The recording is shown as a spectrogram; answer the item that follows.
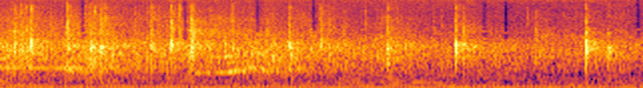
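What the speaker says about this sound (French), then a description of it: "Célébrez Jésus avec une offrande d'acclamation." A church congregation at a testimony service applauds together, a soft, steady patter of many hands with a few sharper claps standing out, sounding somewhat distant and fairly quiet throughout.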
